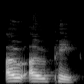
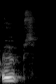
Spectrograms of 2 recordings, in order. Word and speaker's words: OOP: you next honest is 00 p OOP not oops but 00 p stands for object orientated programming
